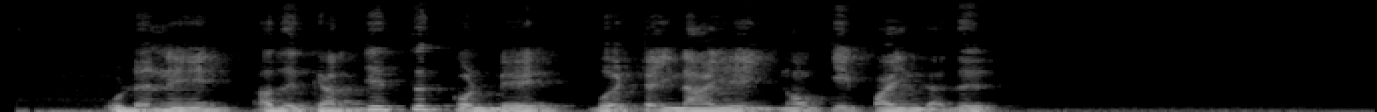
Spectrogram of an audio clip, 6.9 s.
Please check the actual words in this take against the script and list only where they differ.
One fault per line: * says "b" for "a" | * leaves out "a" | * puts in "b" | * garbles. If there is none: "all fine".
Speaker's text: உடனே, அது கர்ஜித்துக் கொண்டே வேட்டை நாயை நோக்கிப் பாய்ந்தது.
all fine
